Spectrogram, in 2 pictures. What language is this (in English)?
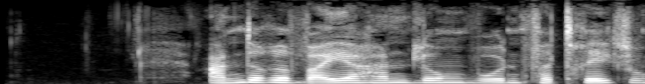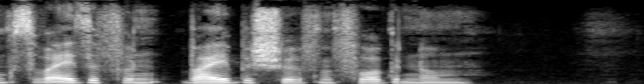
German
